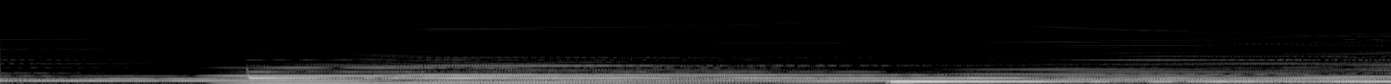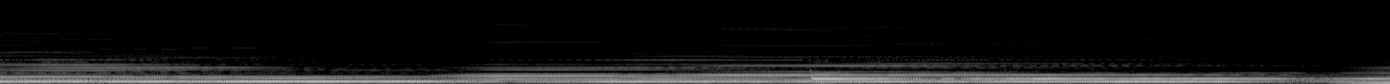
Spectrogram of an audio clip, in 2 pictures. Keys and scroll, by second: 19.8 ctrl+t.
